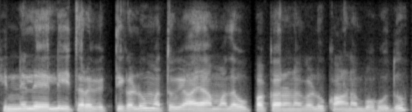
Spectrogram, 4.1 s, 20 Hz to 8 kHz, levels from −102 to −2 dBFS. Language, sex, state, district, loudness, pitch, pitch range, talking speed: Kannada, male, Karnataka, Bangalore, -16 LUFS, 140 Hz, 135-145 Hz, 100 wpm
